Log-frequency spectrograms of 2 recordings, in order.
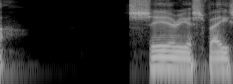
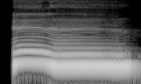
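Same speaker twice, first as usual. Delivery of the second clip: a loud mock in-game hello; a bigger second go at the game sound; louder game greeting; 2 semitones higher, 5 dB louder than usual. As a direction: belt out the hello like the game's sound effect. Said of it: "Are those good sound effects?".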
